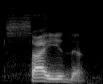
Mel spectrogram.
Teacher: Veja que a sílaba tônica dela está na penúltima sílaba. Então, a verdade é que a palavra saída é uma paroxítona.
